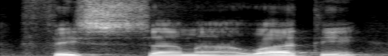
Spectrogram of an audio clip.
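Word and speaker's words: في السماوات: فی السماوات فی السماوات اینجا الف و لام نطق نمیشه فی السماوات وی الارض وی الارض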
